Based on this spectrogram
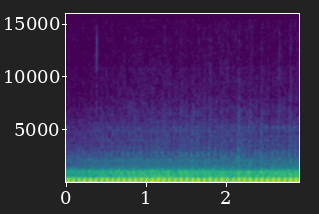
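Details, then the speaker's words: QJMotor Race 250 single-cylinder motorcycle coasting in a high gear, lugging at low speed: slow, uneven chugging under a labouring exhaust note; rider downshifts. "开始喘，再降个档。"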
